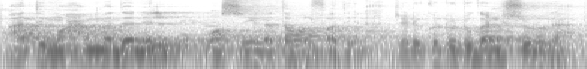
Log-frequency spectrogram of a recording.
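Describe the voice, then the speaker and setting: A man with an Indonesian accent teaching an Arabic class in a religious study session, speaking slowly and repeating words to drill them. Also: lowish voice, steady tone, mellow. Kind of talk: religious language lesson. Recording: echoey hall with faint noise.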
